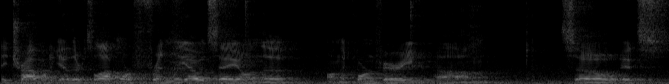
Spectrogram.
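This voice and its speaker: A man with an American accent talks at a moderate pace and fairly low pitch with monotone, flat intonation, amid noticeable background noise and audible room echo. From Ohio, US Midwest. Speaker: professional golfer. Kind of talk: media interview. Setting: media day press session.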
